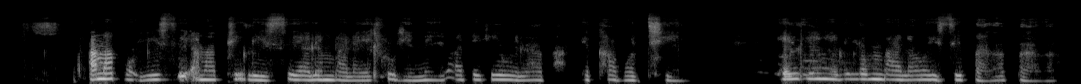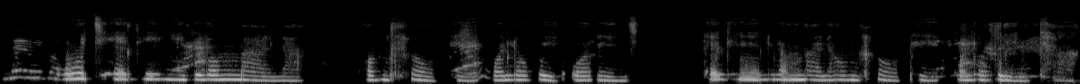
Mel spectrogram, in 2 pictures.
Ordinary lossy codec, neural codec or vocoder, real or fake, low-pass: Opus, 16 kbps; none; real; 10.8 kHz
